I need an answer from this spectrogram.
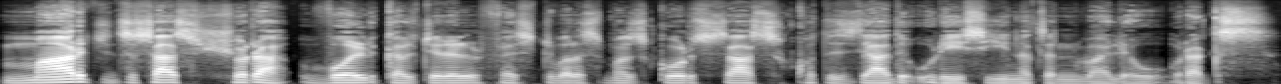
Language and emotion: Kashmiri, neutral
